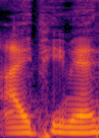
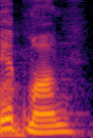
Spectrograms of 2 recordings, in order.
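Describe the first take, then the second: First: The first part is spelled out as two letters. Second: The first part is said as one syllable. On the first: The speaker calls it wrong. "I first started out by saying I P Man" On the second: The speaker calls it right. "That's actually how you say it"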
